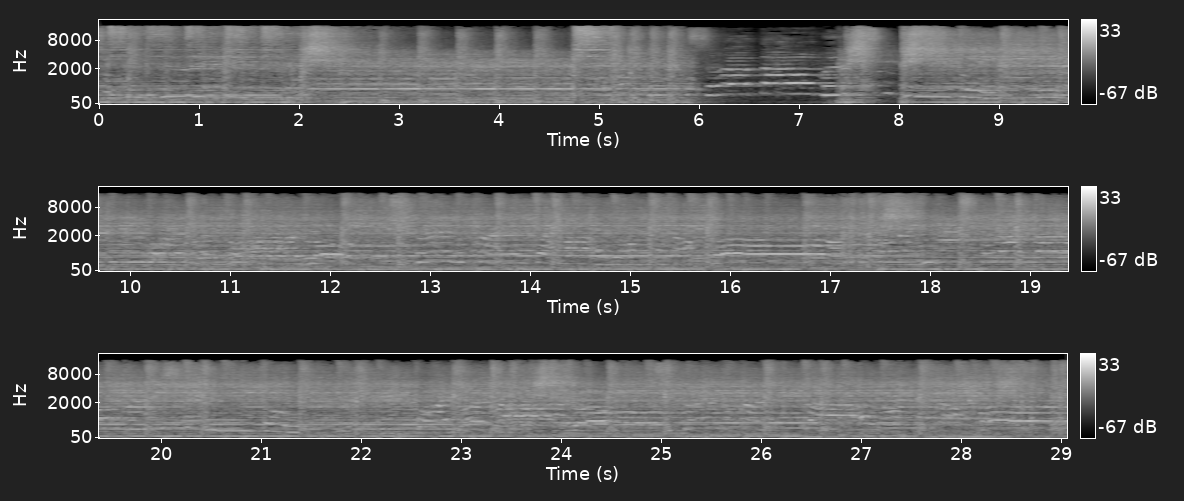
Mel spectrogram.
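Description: Live rock band: female lead vocals over electric guitars, electric bass and a drum kit. About six seconds in the band stops for a moment, then comes back in.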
